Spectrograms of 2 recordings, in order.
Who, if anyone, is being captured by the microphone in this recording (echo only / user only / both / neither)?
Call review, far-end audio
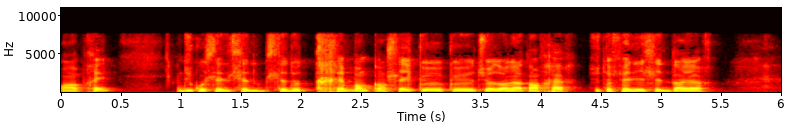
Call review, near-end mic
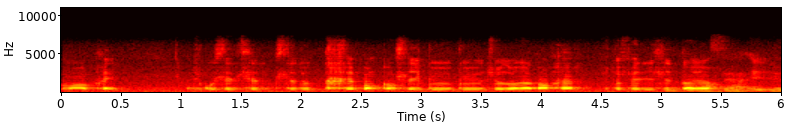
both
